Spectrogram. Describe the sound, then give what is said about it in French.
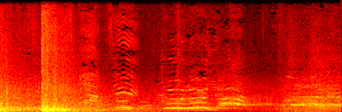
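A heavy smashing crash, windows broken with sledgehammers at bank fronts during a street riot, lands as one loud sharp impact early on, followed by a crowd of shouting voices that carries on steadily to the end. “Et là, on entend le bruit de vitres qui sont brisées à coups de masse.”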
